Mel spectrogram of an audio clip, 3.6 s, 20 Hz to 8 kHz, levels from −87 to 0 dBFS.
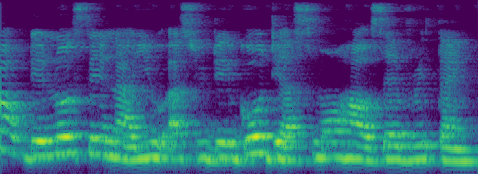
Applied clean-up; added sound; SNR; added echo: none; none; none; reverberation time 0.6 s.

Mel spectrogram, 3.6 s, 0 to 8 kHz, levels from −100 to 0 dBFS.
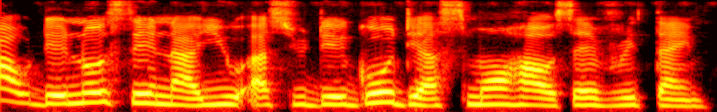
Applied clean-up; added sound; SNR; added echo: none; none; none; none.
